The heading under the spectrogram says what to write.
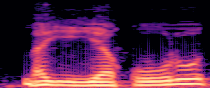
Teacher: tahu bedanya itu yang dimaksudkan tidak ada dengungan itu sama sekali tidak ada suara hidung waktu mengucapkan ya tasydid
